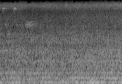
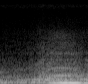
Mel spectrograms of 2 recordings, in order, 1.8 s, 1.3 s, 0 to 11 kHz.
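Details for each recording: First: Mercedes SL600 V12 with an overhauled throttle body for an ASR fault, warmed up a little: a low idle that lumps and wavers and makes the engine rock. Blamed on known intake vacuum leaks, unrelated to the throttle. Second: Mercedes SL600 V12 with an overhauled throttle body for an ASR fault: pressing the pedal about an inch lifts the deep rumble smoothly and it settles back without hesitation, a normal throttle response.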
